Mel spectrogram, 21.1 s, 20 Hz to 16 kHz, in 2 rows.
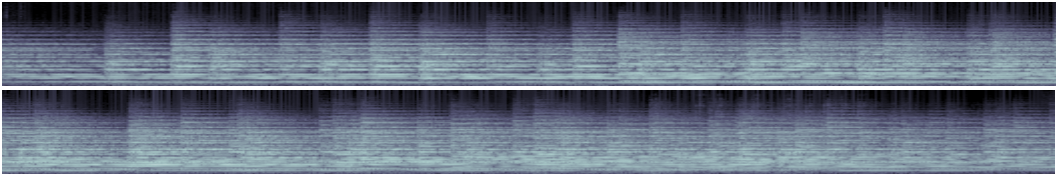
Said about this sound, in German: Bayern 1 präsentiert das 12 Uhr Läuten. Es ist 12 Uhr. Das Mittagsläuten kommt heute aus der katholischen Pfarrkirche St. Bartholomäus in Deisenhofen.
